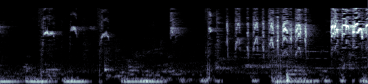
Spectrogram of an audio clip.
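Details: Agitated Brown-throated Sunbird song used as a lure to make other sunbirds answer: scattered thin, very high chirps and short twittering bursts, growing denser toward the end, over a steady low hum.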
